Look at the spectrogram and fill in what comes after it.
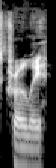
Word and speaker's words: Crowley: Crowley, Crowley, right. How you say it. And yeah. I think Ozzy Osbourne screwed it up. It, it's Crowley.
